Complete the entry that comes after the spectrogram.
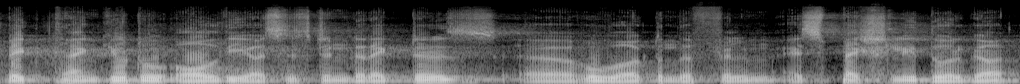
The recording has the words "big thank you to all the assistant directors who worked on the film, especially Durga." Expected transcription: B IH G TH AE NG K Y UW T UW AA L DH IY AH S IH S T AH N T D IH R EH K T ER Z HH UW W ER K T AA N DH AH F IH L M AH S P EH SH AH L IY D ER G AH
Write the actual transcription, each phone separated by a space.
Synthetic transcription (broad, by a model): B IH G T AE NG K Y UW T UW AA L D IY AH S IH S T AH N T D IH R EH K T ER Z HH UW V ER K T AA N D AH F IH L M AH S P EH SH AH L IY D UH G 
